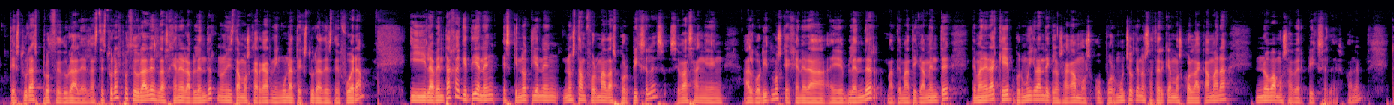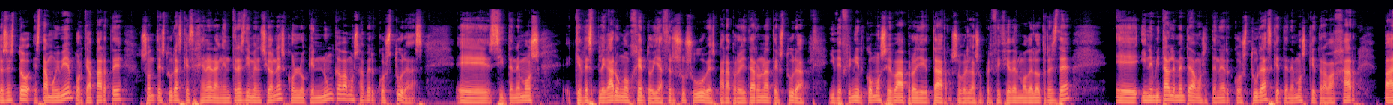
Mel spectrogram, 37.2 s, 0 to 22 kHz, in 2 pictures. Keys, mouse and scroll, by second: 0.6-1.0 scroll up 1, 1.2 shift+middle click, 2.3 shift+middle click, 3.9 shift+middle click.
